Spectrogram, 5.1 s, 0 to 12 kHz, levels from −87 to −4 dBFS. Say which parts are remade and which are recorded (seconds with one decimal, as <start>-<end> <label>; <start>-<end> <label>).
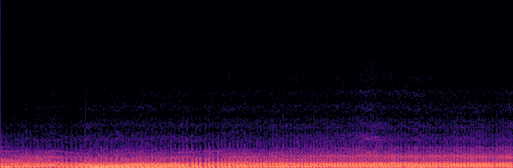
0.0-5.1 recorded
